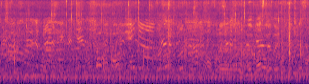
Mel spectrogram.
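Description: Indistinct talking of people over a steady low rumble with an even pulse, like a nearby engine idling.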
